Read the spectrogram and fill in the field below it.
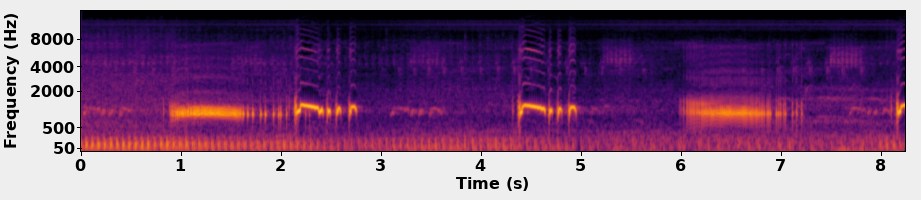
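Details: Zebra dove in Thailand giving a good 'ot' style song: rolling, purring coos near one pitch, each held about a second, broken by sharp clipped notes and short trills, repeating in bursts, over low steady background hum.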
